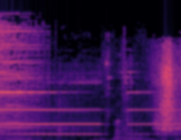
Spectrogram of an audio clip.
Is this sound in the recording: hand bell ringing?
yes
